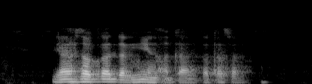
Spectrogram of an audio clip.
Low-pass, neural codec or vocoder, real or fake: 5.4 kHz; codec, 16 kHz in and 24 kHz out, 0.6 kbps, FireRedTTS-2 codec; fake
